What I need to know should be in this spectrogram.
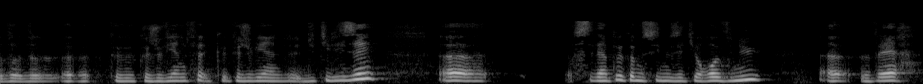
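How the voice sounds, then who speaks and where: Guy lecturing slow and halting, lots of restarts, gravelly dark voice, dull lo-fi recording. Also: fairly high pitch. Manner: halting, many restarts and repeated words. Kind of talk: university lecture.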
